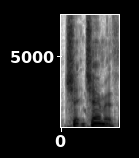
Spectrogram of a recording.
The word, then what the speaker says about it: Chamath: I always pronounce his name wrong, but it's funny that he's your friend. Chamath.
